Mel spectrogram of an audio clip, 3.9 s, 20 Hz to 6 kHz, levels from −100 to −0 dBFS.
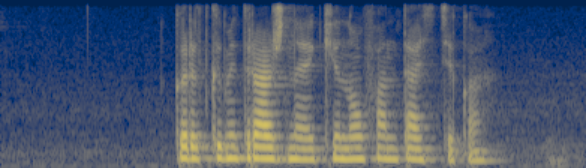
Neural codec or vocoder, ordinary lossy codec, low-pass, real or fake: none; none; 5.4 kHz; real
